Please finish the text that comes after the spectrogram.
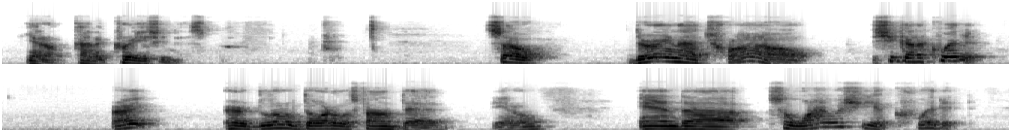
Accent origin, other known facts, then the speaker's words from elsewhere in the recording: New England, United States; because we're from New England too. Maine and Rhode Island have a lot in common. The only difference is we're on the other side of Boston, so we're influenced by New York as well.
